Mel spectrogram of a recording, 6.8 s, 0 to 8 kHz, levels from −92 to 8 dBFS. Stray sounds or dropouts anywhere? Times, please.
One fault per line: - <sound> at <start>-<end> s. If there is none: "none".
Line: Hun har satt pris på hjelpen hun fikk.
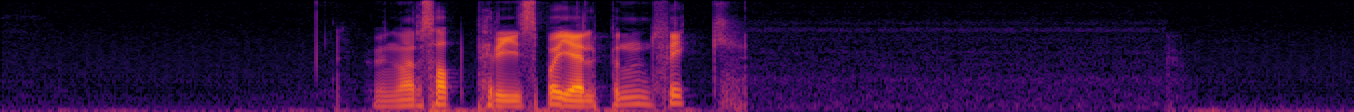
none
